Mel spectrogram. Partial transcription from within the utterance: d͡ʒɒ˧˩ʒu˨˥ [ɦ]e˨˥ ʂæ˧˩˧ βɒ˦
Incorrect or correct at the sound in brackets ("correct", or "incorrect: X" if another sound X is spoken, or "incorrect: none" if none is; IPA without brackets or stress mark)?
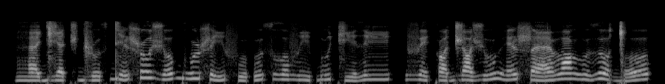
correct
